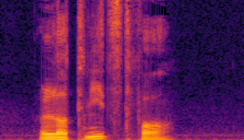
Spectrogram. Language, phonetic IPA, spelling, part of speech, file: Polish, [lɔtʲˈɲit͡stfɔ], lotnictwo, noun, Pl-lotnictwo.ogg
